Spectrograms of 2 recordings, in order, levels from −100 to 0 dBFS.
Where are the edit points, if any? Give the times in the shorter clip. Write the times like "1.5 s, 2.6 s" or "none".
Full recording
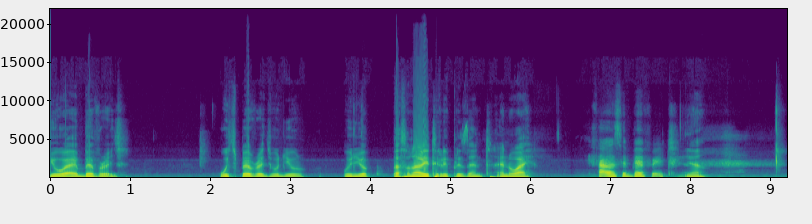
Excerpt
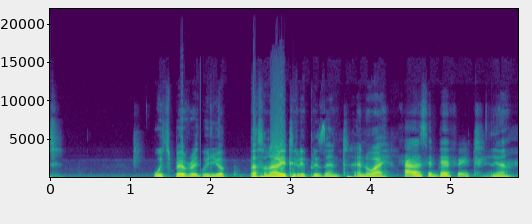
1.9 s, 4.3 s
